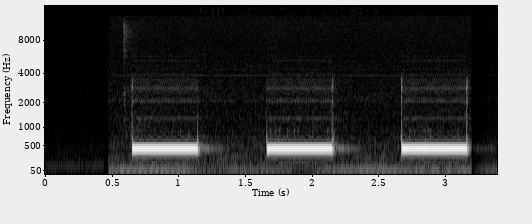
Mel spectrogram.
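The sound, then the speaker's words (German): Disconnected phone line tone: three evenly spaced, steady mid-pitched beeps, each about half a second long, sounding alone against a faint background hum. “Oh, jetzt habe ich den falschen Knopf gedrückt. Die Leitung wurde unterbrochen.”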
